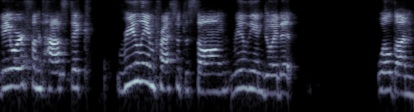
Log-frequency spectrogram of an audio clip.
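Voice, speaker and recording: A woman projects a raised voice, bright and sharp in tone, at a moderate pace. She sounds enthusiastic, with ordinary pitch variation. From Northern Ireland, County Antrim. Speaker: student jury spokesperson. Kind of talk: mock Eurovision vote announcement.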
